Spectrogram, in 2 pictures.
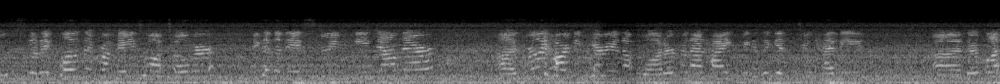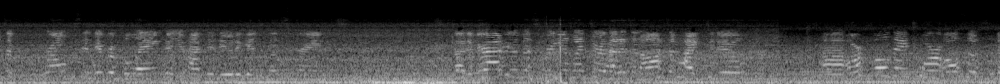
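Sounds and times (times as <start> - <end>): van engine and tyres rumbling: 0.0 - 20.0.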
